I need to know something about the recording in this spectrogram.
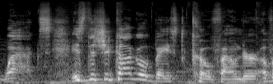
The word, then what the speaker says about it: Waks: Ken Wax, or as I prefer to pronounce it, Ken Wax, is the Chicago-based co-founder of a company called Foresight.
